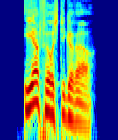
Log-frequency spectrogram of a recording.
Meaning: inflection of ehrfürchtig: 1. strong/mixed nominative masculine singular comparative degree 2. strong genitive/dative feminine singular comparative degree 3. strong genitive plural comparative degree
- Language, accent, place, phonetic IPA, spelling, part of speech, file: German, Germany, Berlin, [ˈeːɐ̯ˌfʏʁçtɪɡəʁɐ], ehrfürchtigerer, adjective, De-ehrfürchtigerer.ogg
